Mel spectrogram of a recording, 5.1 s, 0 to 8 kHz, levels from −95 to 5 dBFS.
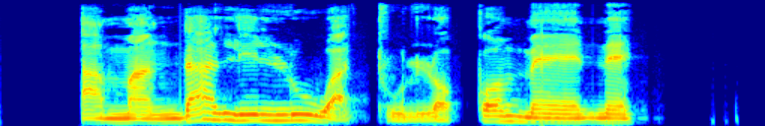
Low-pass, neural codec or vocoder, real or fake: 7.2 kHz; none; real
